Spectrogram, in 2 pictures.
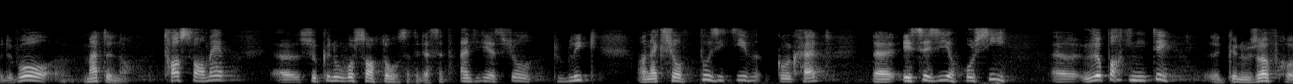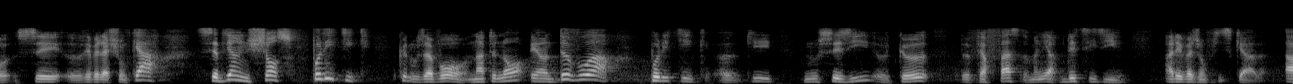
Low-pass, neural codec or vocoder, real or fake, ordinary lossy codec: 5.4 kHz; codec, 16 kHz, 0.5 kbps, X-Codec, WavLM features, trained on Multilingual LibriSpeech; fake; none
